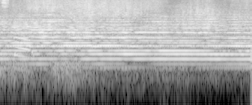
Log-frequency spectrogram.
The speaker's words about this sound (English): All right, here comes the train. Oh, I don't think he's going to stop.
